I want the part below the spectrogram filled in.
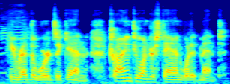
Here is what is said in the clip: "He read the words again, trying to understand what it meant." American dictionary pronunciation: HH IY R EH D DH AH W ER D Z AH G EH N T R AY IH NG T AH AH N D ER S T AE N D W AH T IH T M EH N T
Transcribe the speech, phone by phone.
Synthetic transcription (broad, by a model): HH IY R EH D DH AH W ER D Z AH G EH N T R AY IH NG T AH AH N D ER S T AE N D W AH T IH T M EH N T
